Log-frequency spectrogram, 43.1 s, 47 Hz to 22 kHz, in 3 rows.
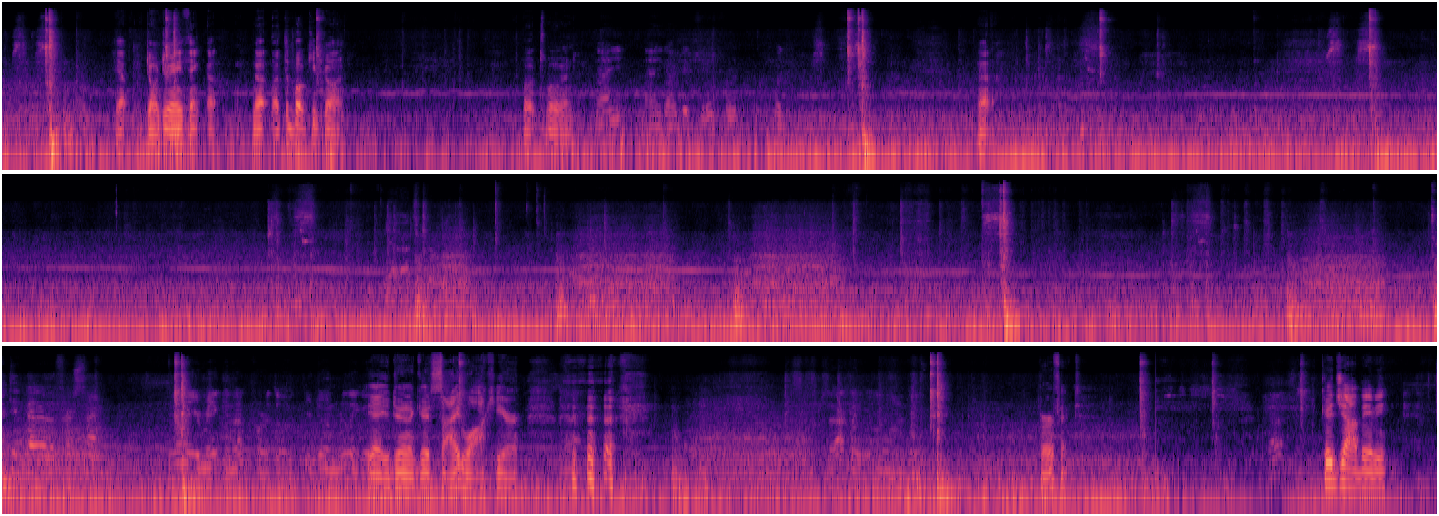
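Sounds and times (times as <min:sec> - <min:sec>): boat engines idling rumble: 0:00.0 - 0:43.0
faint falling whine: 0:00.1 - 0:33.8.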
